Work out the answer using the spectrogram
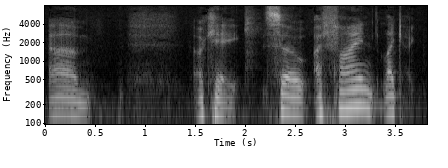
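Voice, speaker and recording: A man from the audience asking a question, hesitating and filling pauses as he searches for words. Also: mid-range voice, lively intonation, warm tone.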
